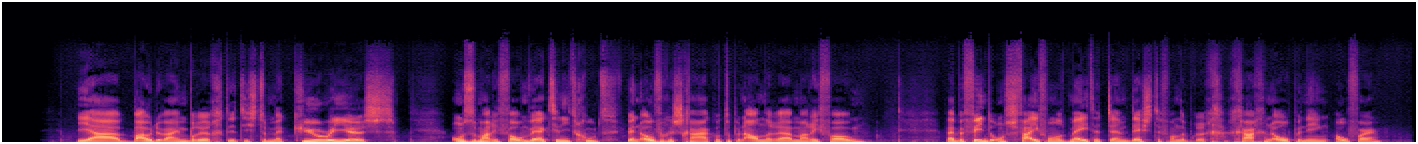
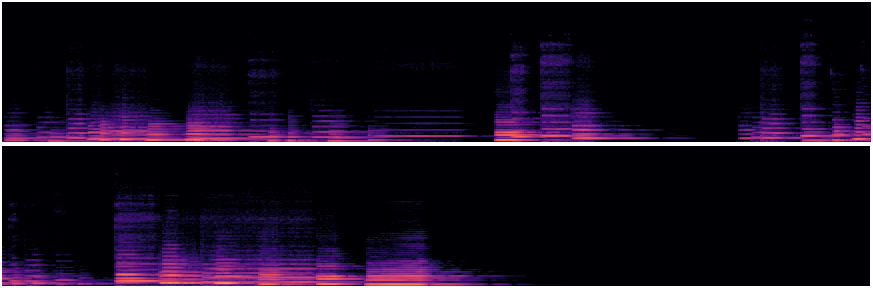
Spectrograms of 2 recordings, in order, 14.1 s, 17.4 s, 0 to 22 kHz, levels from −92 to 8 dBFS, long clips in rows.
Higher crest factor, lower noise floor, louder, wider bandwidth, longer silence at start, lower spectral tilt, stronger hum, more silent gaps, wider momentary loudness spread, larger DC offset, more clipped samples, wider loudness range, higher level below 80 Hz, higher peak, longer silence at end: about the same, 16 dB vs 18 dB; second, -67 dBFS vs under -90 dBFS; first, -16 LUFS vs -29 LUFS; first, 15 kHz vs 11.5 kHz; first, 0.75 s vs 0.05 s; first, -6 dB/octave vs -3.5 dB/octave; neither; neither; second, 10 LU vs 22 LU; neither; neither; second, 3 LU vs 11 LU; first, -52 dBFS vs -68 dBFS; first, -2 dBFS vs -14 dBFS; second, 0.35 s vs 4.05 s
